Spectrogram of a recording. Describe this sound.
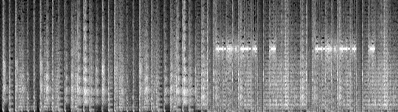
Roland Exceptions
ambient, bent, circuit, drums, roland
